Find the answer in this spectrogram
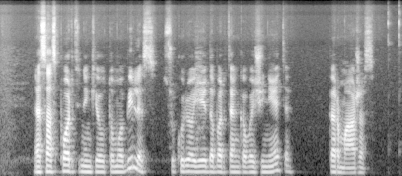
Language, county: Lithuanian, Panevėžys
